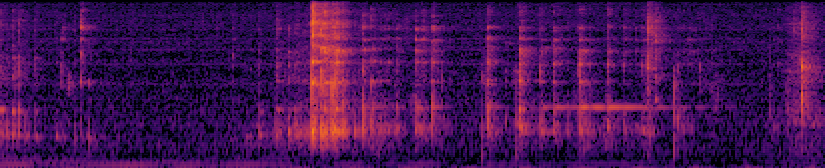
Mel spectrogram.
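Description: Faint clinking of an ice cube against a whiskey rocks glass: a few small clicks over a couple of seconds, with a short rush of noise about two seconds in and a brief faint ring near the end as the glass is handled and set down.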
